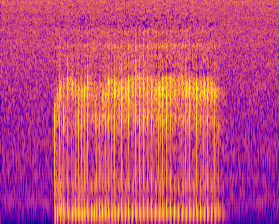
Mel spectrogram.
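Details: Sleeping dog snoring: one long, steady, rattling snore on a single breath.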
